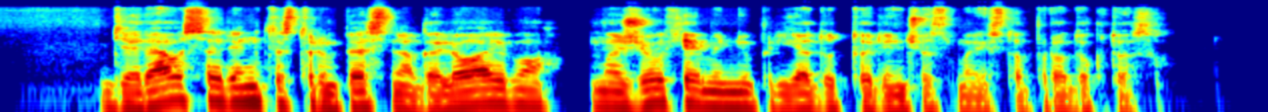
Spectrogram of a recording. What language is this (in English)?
Lithuanian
